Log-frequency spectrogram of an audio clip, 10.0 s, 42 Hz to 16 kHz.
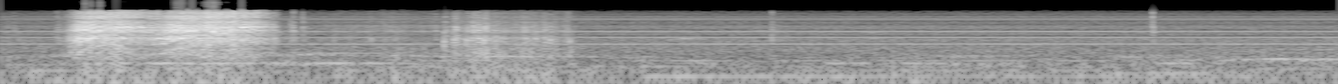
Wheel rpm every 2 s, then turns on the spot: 90, 20, 10, 0, 0.
2-6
